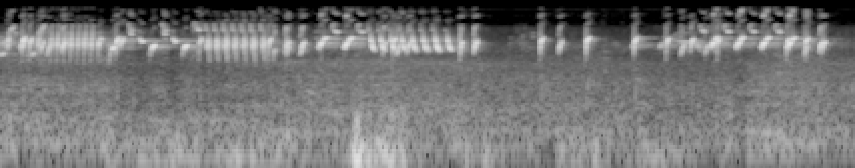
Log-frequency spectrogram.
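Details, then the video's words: Goldfinch singing in a quiet setting, recorded for song training: a fast, dense run of bright twittering and tinkling notes, with rapid trills and short pauses, then scattered sharp chips before the twittering resumes. "Enjoy the beauty of the goldfinch and listen to the most beautiful motivational"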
